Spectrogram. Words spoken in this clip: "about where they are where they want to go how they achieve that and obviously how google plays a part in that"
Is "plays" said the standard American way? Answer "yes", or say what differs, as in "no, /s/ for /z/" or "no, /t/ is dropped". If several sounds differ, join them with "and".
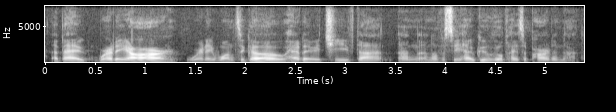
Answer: yes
